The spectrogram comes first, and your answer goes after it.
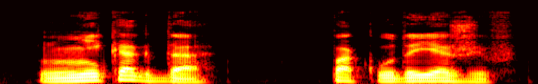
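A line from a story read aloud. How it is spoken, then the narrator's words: Solemn. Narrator (Russian): Мартин сказал торжественно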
